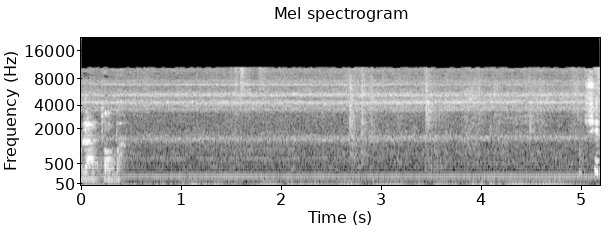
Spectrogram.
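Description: Cooked meat squelches and thuds softly as a hand lifts it from a bowl.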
